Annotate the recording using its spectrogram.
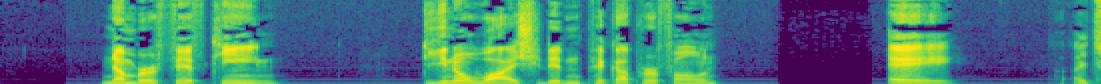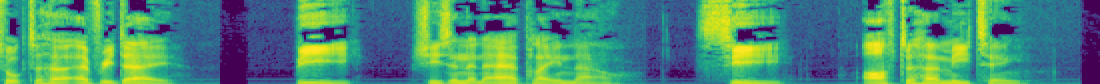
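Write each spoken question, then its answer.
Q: Do you know why she didn't pick up her phone?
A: B: She's in an airplane now.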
